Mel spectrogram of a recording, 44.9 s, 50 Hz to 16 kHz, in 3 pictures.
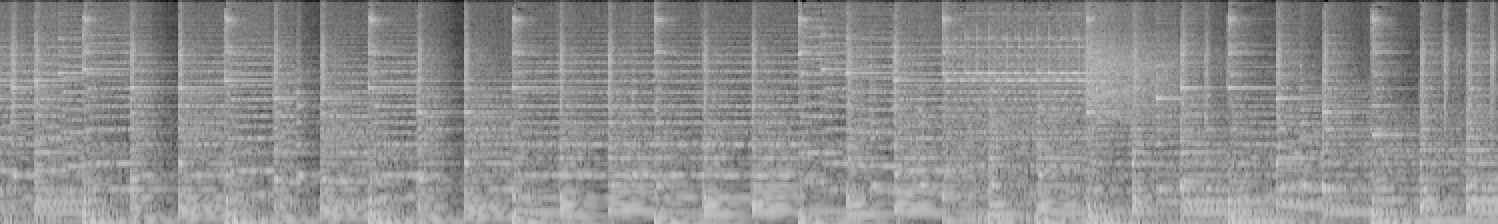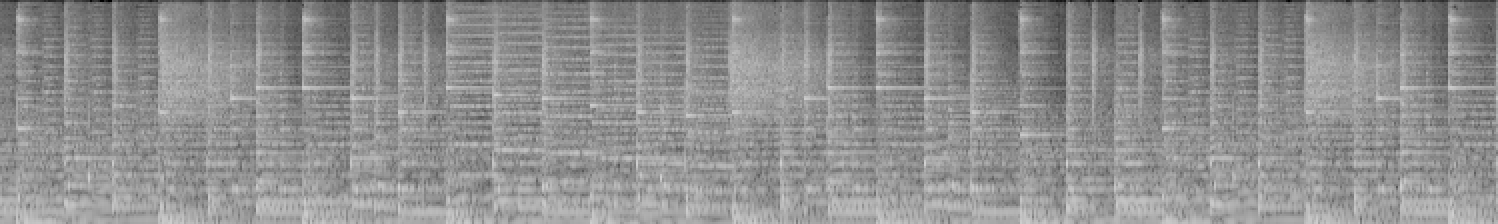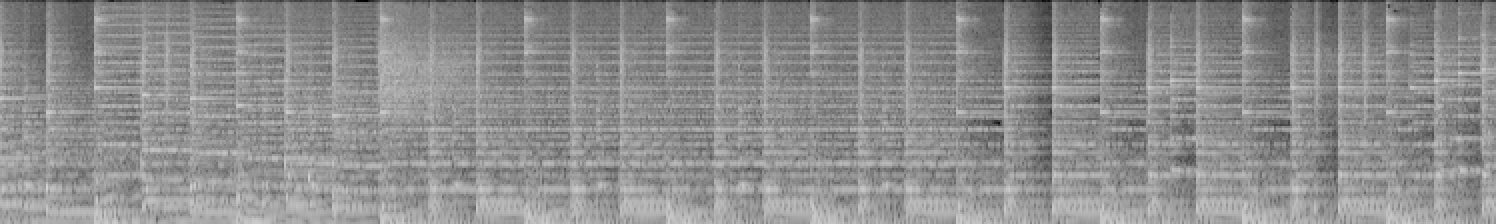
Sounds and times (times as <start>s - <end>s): Theme music: 0.0s - 44.9s.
